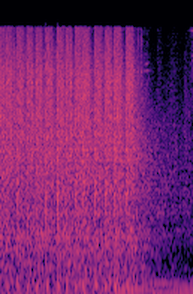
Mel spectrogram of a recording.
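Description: Rapid, dense gunshots in a first-person video game ring out loud and close, a continuous volley that cuts off near the end.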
